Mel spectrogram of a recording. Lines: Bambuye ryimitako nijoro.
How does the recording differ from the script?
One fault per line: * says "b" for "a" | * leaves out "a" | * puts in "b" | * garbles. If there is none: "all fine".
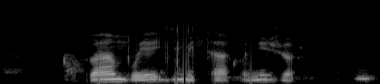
all fine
